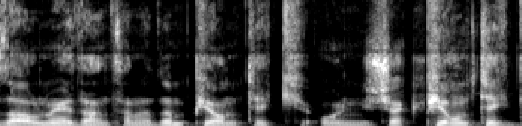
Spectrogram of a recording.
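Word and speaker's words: Piątek: Almanya'dan tanıdığım piontek oynayacak piontek deniyor piontek şeklinde okunuyor Bunu biz Bundesliga yorumlarken de çok sıkıntısını çektik niye pch diye bir daha söyleyeyim alta da yazmayın diye piontek okunuşu bu Başakşehir'in 11'i burada kritik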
